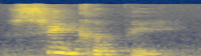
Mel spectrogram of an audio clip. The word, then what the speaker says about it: syncope: Syncope? – Syncope.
